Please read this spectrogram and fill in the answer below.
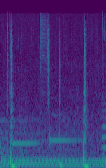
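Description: Lo-fi music: a slow beat of drum hits under sustained keyboard chords and a held melody note, with a water sound mixed in.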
